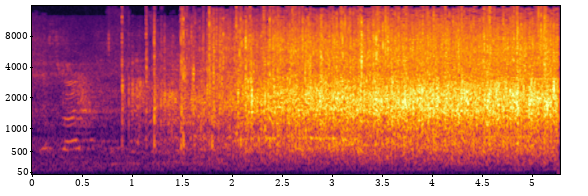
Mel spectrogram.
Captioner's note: cheers and applause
